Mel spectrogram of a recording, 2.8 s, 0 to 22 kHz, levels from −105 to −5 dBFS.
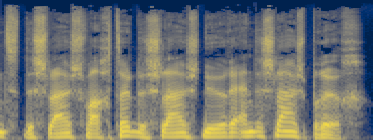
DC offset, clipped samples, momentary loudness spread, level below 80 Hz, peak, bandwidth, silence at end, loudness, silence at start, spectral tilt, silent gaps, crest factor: under 0.1%; under 0.1%; 2 LU; -38 dBFS; 0 dBFS; 19 kHz; 0.1 s; -15 LUFS; 0 s; -4.5 dB/octave; none; 16 dB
